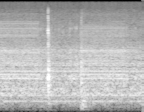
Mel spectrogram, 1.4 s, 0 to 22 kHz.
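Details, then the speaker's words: Imation LS-120 SuperDisk drive in an IBM NetVista that can't read a floppy: sharp clicks every half second or so over faint motor hum, constant head recalibration like a click of death; heads suspected damaged or extremely dirty. "But it's recalibrating constantly. This would be equivalent to the iOmega click of death, except in SuperDisk terms."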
